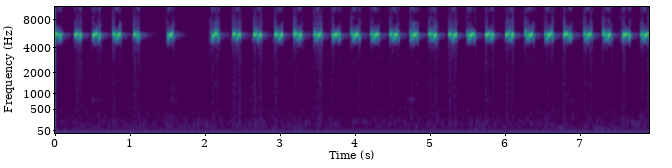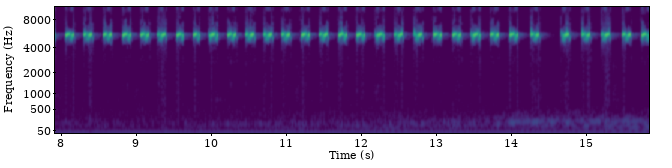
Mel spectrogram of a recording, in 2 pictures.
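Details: Male cricket chirping on a summer evening: a high, pure pulse repeated about four times a second in a steady rhythm, with one brief pause early on, then unbroken chirps; nothing else is audible.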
